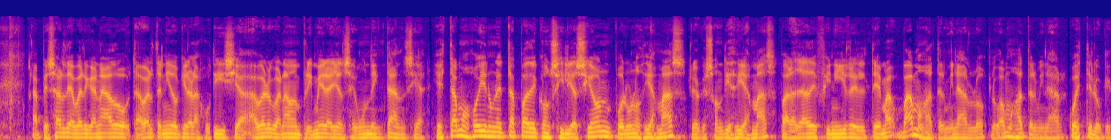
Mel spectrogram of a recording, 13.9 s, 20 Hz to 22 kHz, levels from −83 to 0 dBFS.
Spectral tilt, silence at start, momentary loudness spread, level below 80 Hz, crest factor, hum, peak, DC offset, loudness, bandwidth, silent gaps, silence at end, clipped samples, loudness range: -5.5 dB/octave; 0 s; 5 LU; -34 dBFS; 10 dB; none; 0 dBFS; under 0.1%; -11 LUFS; 13.5 kHz; none; 0 s; under 0.1%; 2 LU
